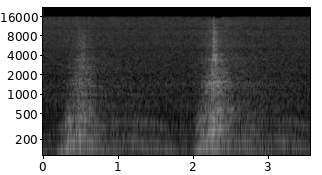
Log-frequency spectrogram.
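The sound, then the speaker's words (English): A car engine, switched to sport mode, revs hard twice, each burst rising in pitch before settling back to a loud, throaty idle between them; prominent, with no talking. “And at a flick of a switch here, you switch it over to sport mode, which changes the sound of the engine.”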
